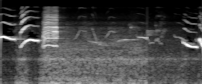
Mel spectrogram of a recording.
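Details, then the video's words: Oriental magpie-robin song used as a lure to prompt silent birds to start singing: loud whistled phrases with sharp upward sweeps, a harsh burst, then a quieter stretch of thin slurred notes before strong whistles return; faint low hum beneath. "PANCINGAN KACER macet bunyi sudah pasti ikutan gacor"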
